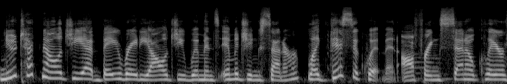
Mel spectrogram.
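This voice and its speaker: With noticeable background noise and a dry, close sound with no echo, a woman speaks at a fairly high pitch. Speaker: TV news anchor and reporter. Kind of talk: TV news anchoring and reporting.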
